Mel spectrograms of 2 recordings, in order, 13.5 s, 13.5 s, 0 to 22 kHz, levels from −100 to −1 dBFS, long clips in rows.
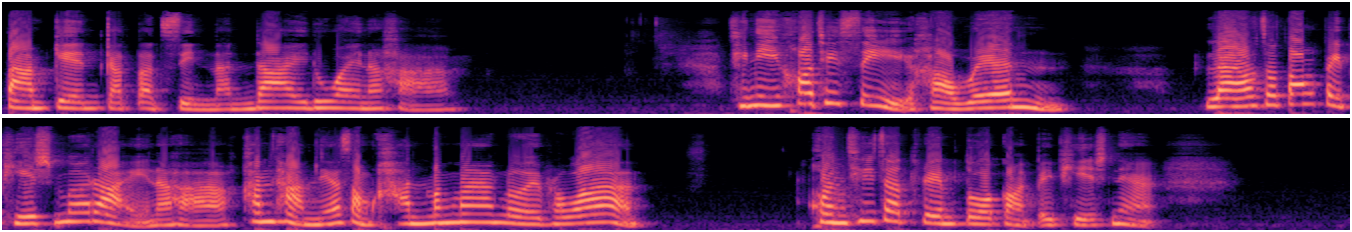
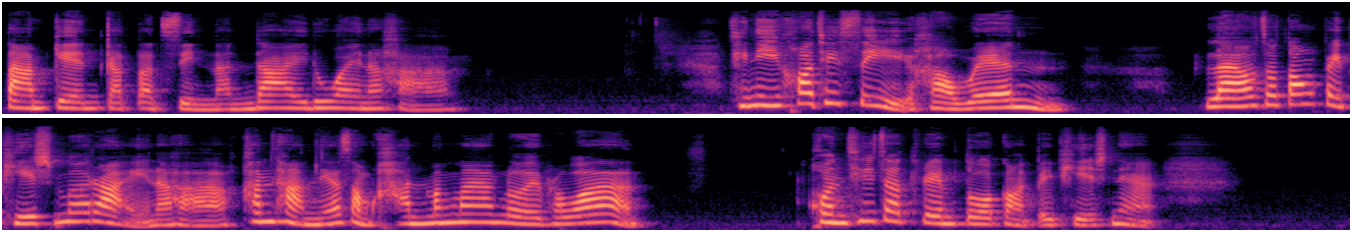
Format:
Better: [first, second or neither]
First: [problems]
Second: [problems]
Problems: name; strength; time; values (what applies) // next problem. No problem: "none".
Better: second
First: distortion; slight; 3% of the sound clipped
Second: none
